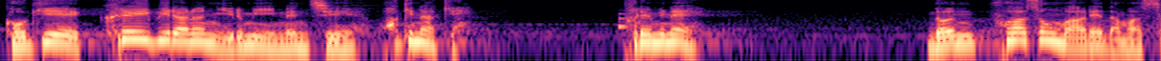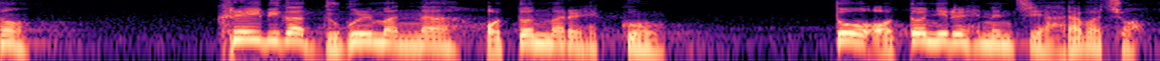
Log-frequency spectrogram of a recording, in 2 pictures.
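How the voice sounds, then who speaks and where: An actor playing a young male magician who leads calmly and persuasively in a Korean video game. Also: high-pitched, moderate pace, pauses often, long reverb tail. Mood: composed, resolute. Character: composed young male magician, caring leader.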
